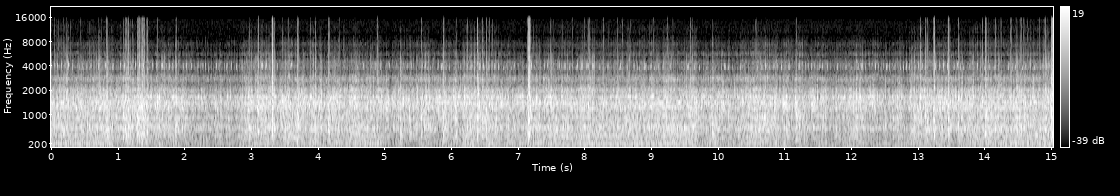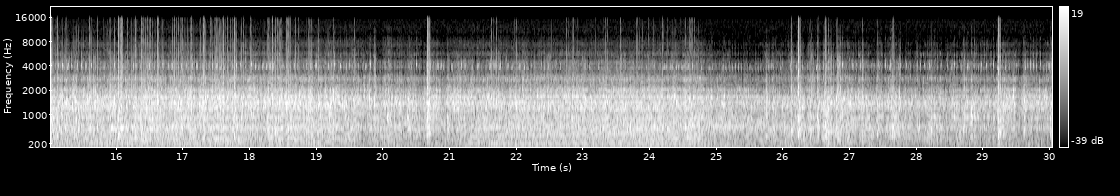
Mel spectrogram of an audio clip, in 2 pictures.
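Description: Off-road buggy engine running under load, heard on board, its note rising and falling as it is driven along rough tracks. Scattered sharp knocks and rattles run through it.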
